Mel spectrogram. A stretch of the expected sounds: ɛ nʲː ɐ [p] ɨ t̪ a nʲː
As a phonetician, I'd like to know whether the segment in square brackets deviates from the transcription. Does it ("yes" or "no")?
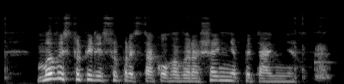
no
